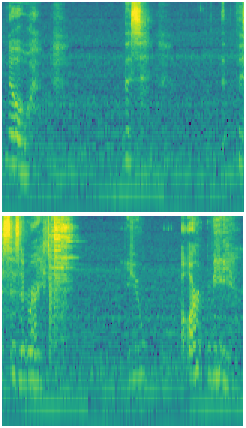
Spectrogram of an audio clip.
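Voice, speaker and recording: A woman's voice: sits high, steady tone, very slow, heavy background noise, voice pushed up. A woman voicing a guilt-ridden heroic pony mare in a story reading, faltering and pleading as she protests. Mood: shaken. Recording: music bed behind the voice.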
